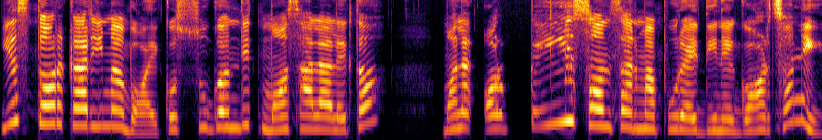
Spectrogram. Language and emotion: Nepali, happy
